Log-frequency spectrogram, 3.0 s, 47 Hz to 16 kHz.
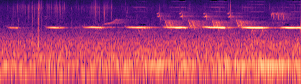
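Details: Thrush nightingale at the Żerań Canal in spring, 24 April 2022: a long, steady, pure whistled tone held throughout, with faint, quick falling notes layered above it.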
